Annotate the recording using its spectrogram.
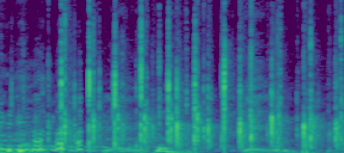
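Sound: applause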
